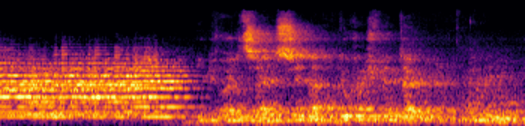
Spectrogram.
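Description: A crowd of people sings together in a large echoing hall.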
